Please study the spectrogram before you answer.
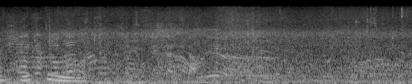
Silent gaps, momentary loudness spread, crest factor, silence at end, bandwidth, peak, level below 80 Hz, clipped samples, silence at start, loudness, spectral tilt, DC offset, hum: none; 6 LU; 16 dB; 0 s; 16 kHz; -8 dBFS; -36 dBFS; under 0.1%; 0 s; -24 LUFS; -4 dB/octave; under 0.1%; none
